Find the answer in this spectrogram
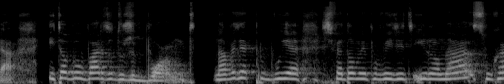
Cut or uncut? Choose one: cut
